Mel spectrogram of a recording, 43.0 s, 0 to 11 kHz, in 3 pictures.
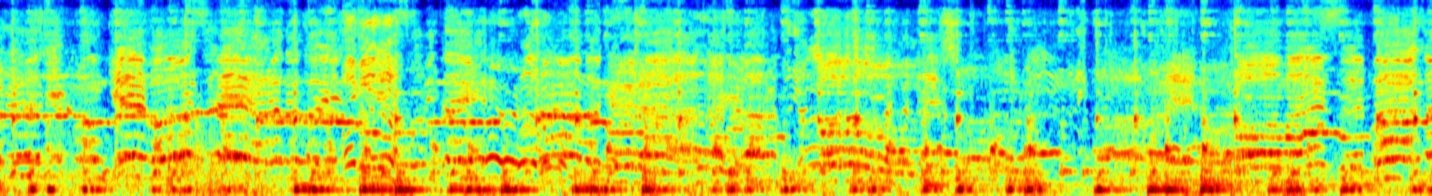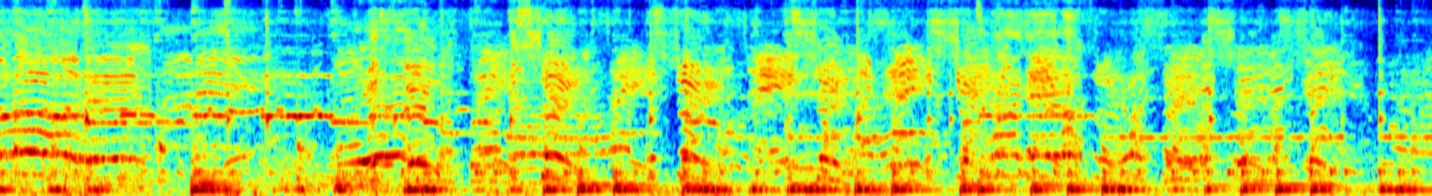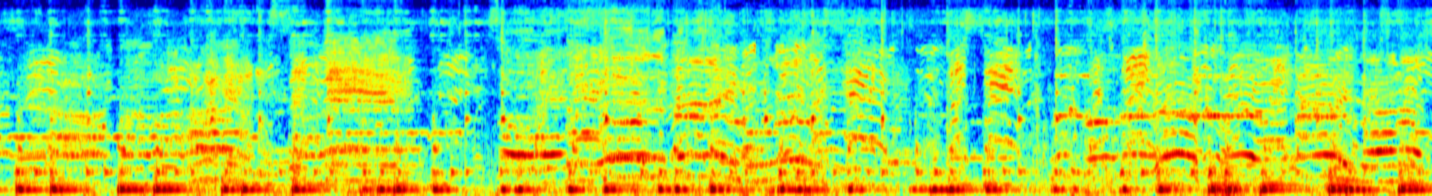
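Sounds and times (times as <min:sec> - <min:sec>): bamboo flute melody: 0:00.0 - 0:42.9
festival drums beating: 0:00.0 - 0:42.9.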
